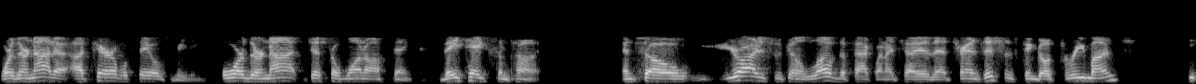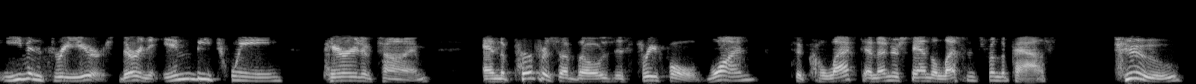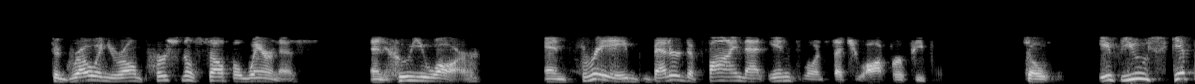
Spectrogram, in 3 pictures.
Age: 50-69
